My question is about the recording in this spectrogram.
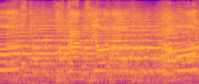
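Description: Mariachi band playing, with long held melody notes.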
